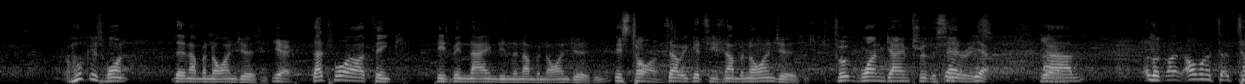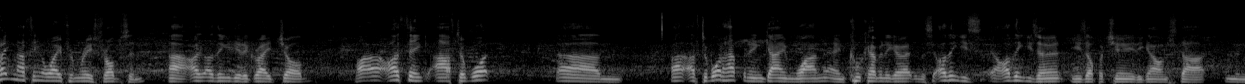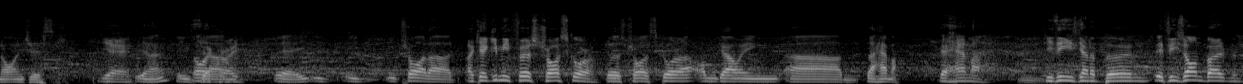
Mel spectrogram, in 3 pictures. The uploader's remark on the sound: Live from The Sporting Globe in Logan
